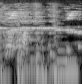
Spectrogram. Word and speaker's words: Klonoa: I'm telling you, it's the best version of Klonoa.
